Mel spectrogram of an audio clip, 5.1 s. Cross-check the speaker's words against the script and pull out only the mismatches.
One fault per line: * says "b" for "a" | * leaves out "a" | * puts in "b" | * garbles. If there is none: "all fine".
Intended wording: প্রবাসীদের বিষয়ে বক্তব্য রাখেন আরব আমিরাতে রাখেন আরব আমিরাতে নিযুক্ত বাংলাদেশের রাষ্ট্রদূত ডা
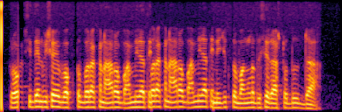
all fine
